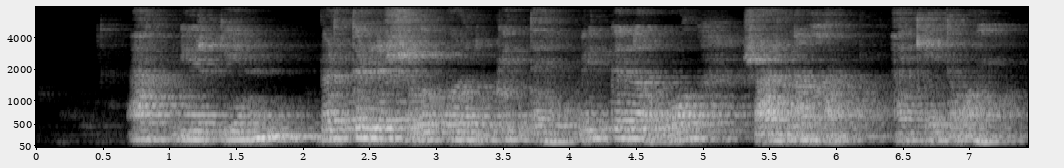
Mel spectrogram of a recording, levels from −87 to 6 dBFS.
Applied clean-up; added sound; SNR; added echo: none; none; none; reverberation time 1.2 s.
